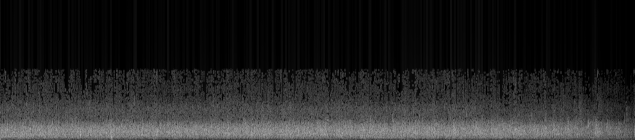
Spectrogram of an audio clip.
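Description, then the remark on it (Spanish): A crowd applauds steadily, a dense, even wash of clapping that holds loud for several seconds before beginning to taper off at the end. No one speaks over it. “Pero los panameños no le dan un aplauso a San Martín tan fácilmente.”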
